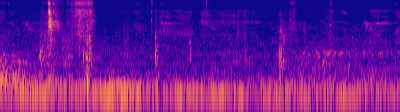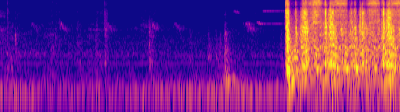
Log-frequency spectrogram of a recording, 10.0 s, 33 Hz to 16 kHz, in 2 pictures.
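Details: 1964 Chevelle Malibu 230 inline-six, first start after 34 years. Plugs are back in, spark is confirmed and gasoline is poured in. Slow cranking rumble with scattered ticks, then one sharp loud cough that never catches: cranks and coughs but won't start.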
